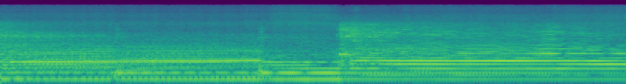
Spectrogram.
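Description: Amplified electric guitars holding long, ringing chords in a live rock band, with the drums not playing; a new chord is struck about four and a half seconds in.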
